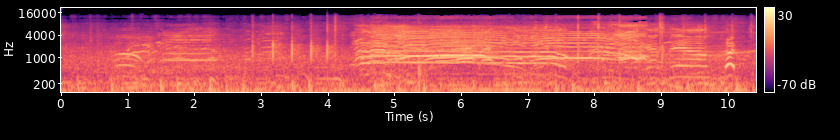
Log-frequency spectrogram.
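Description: Adult men and women shout and cheer from across an open field.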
